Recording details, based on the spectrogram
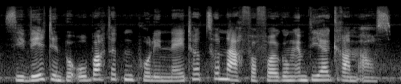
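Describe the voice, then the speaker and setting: A woman's voice: medium pitch, moderate pace, fairly bright tone, a little hiss or hum. A woman narrating a scripted audio story in prose. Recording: music under the voice.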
